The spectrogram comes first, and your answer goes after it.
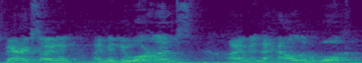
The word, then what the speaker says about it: New Orleans: You said it right the first time. Damn it. You said New Orleans, you nailed it.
